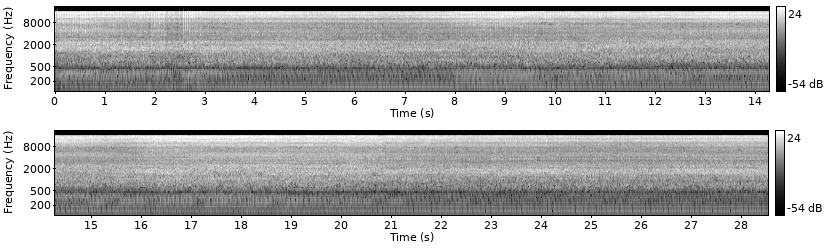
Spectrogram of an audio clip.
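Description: Small gasoline engine on a self-propelled guardrail post driver running steadily, powering the machine's hydraulics; its note shifts briefly twice, a couple of seconds in and again about eight seconds in.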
